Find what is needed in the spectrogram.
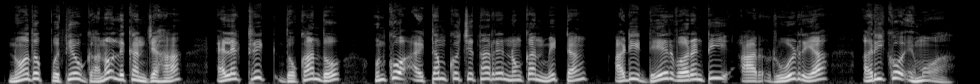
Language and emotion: Santali, happy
